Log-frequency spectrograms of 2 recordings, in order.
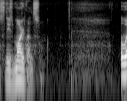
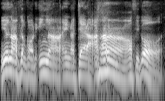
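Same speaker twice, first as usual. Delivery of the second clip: quick, hammed-up French accent; mock French official. French official sending migrants to England, fast mock French accent. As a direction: rattle it off like a shrugging French guard. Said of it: "you know, this kind of thing".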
